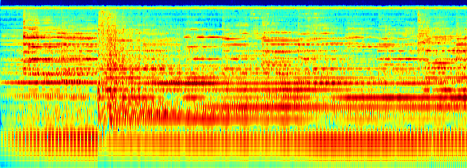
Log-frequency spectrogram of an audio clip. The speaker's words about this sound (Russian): Есть здесь и подставка для телефона, чтобы звонарь всегда был в курсе того, какой момент службы сейчас происходит, и вовремя ударил в колокола.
